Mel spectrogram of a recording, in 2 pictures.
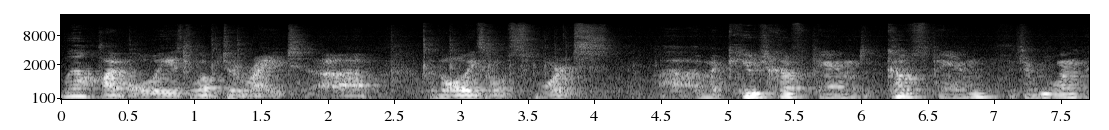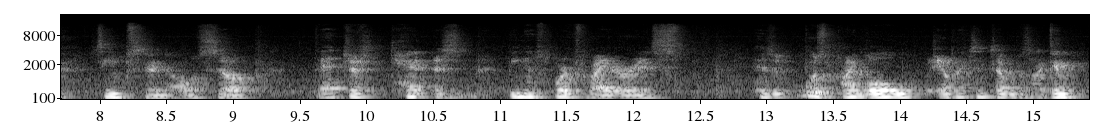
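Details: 36-year-old man with cerebral palsy, born two months premature, describing himself as very high-functioning; dysarthric speech in cerebral palsy.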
